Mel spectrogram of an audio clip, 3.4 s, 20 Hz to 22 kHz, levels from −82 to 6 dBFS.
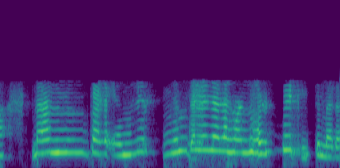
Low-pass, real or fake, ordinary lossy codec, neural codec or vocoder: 3.6 kHz; fake; MP3, 32 kbps; codec, 16 kHz in and 24 kHz out, 0.6 kbps, FireRedTTS-2 codec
